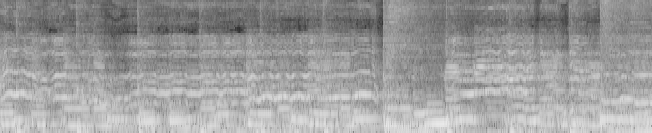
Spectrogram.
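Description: Live soul-blues band: a woman sings long notes with a wide vibrato over electric guitar and drums, heard from the audience through the concert PA.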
